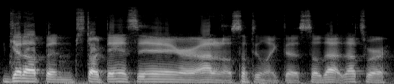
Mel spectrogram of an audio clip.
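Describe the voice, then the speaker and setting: This is a casual livestream chat where a middle-aged New Yorker plays host and takes viewer questions. His voice is fairly low and his speed normal, and he rambles animatedly through anecdotes, addressing everyone as "dude."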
